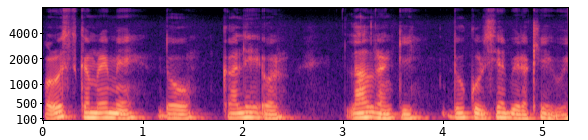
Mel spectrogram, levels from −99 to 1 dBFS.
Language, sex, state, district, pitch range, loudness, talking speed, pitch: Hindi, male, Arunachal Pradesh, Papum Pare, 110-125 Hz, -18 LUFS, 170 wpm, 120 Hz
